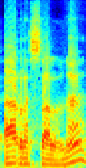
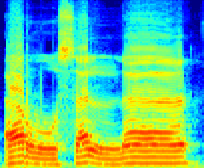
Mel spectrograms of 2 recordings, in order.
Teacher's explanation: di sini ada Ro yang didahulukan dengan huruf fathah maka rnya tebal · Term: ra-nya tebal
